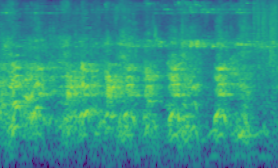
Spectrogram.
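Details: Giant Kangal dogs bark aggressively at each other: strong, evenly spaced barks about every two-thirds of a second, six or so in a row, over a background of further barking.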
